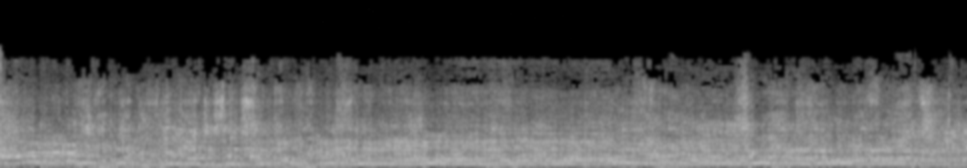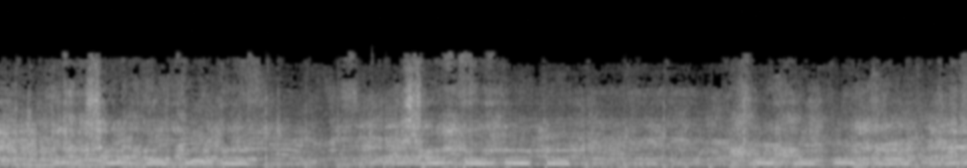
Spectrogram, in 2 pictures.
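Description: A middle-aged man speaks loudly through a microphone over loudspeakers in an echoing hall.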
